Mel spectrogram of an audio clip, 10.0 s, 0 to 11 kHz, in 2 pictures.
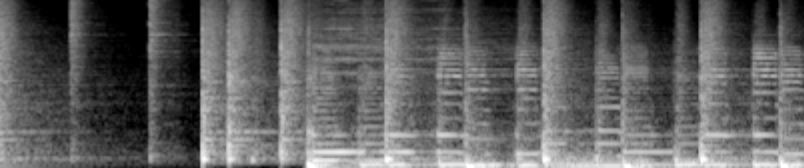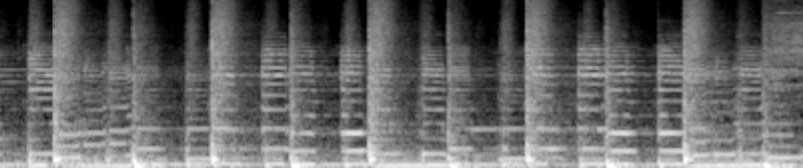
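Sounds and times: drum and cymbal fill: 0.0s - 10.0s.

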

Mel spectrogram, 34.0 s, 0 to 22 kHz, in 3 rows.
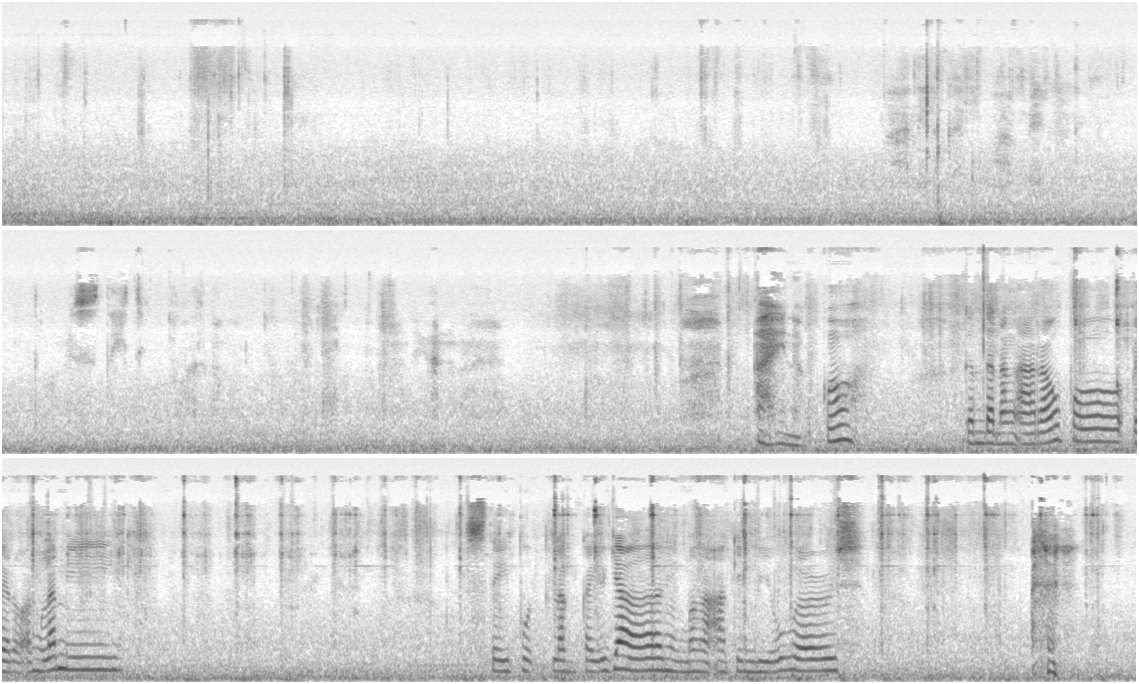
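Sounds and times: steady low rumble: 0.0s - 34.0s
weeds rustling being pulled: 20.6s - 33.8s.

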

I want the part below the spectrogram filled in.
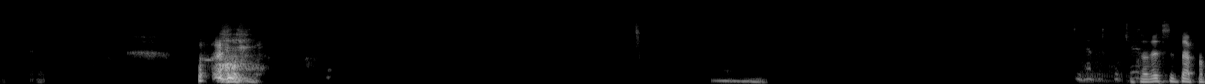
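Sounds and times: loud sneeze: 2.0s - 2.7s.

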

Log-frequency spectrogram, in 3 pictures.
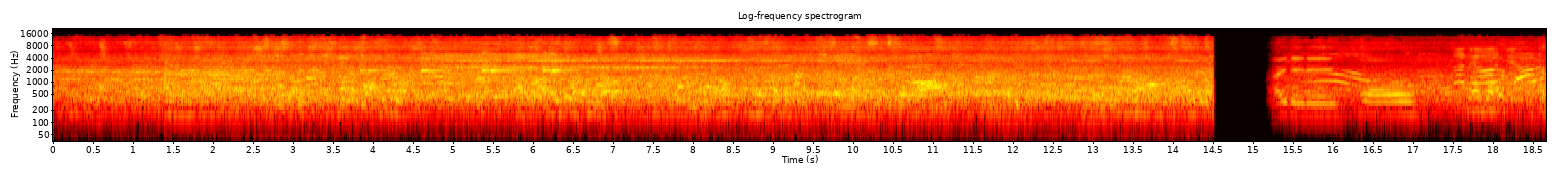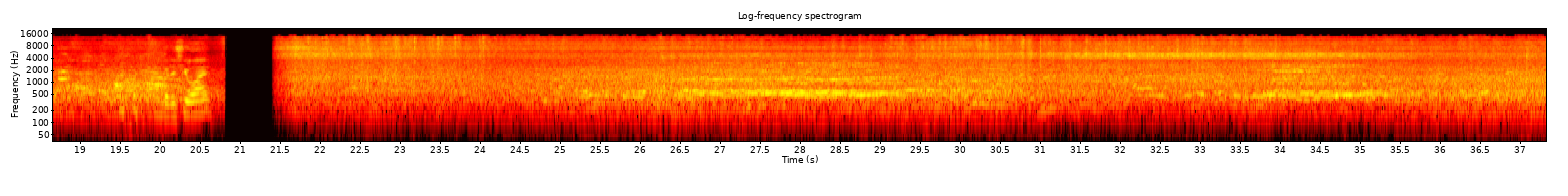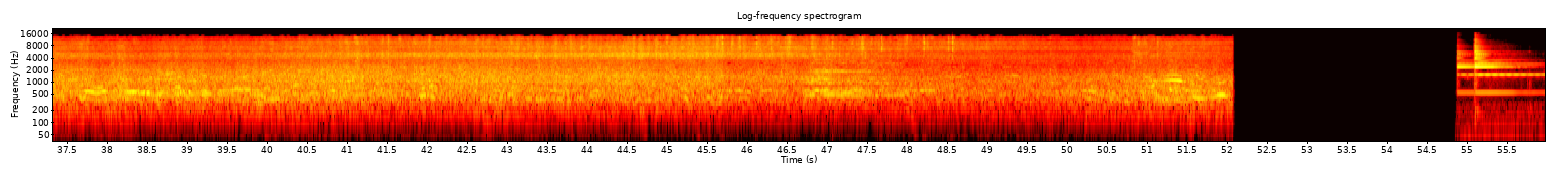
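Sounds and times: crowded exhibition hall noise: 0.0s - 14.5s, 15.2s - 20.8s, 21.8s - 52.1s
model trains running: 0.0s - 14.5s, 21.5s - 52.1s.

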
